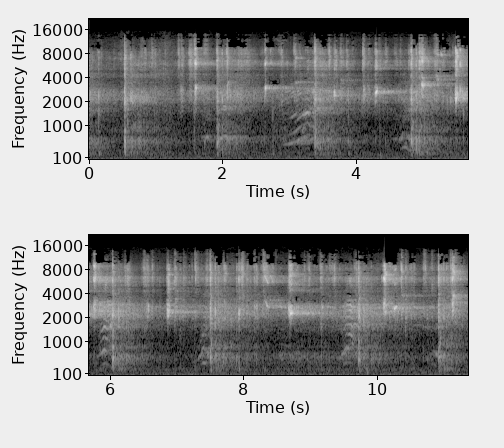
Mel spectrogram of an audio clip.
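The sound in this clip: A tennis rally between Alexander Bublik and Zverev: many sharp ball strikes and bounces crack out in an uneven rhythm, some close together and some spaced apart, over a quiet background.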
